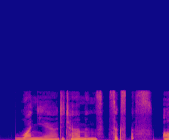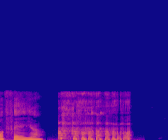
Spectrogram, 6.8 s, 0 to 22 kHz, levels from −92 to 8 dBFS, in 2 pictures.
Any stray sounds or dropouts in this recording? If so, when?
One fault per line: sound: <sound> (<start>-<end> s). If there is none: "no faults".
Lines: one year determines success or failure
sound: dropout (2.5-2.6 s)
sound: laugh (4.5-6.1 s)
